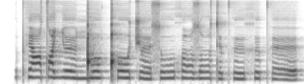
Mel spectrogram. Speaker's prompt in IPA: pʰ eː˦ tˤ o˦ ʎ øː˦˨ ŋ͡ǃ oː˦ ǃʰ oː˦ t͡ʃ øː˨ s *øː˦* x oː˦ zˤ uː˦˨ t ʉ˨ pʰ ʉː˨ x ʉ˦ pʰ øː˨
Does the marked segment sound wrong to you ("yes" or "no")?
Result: yes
